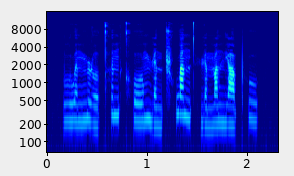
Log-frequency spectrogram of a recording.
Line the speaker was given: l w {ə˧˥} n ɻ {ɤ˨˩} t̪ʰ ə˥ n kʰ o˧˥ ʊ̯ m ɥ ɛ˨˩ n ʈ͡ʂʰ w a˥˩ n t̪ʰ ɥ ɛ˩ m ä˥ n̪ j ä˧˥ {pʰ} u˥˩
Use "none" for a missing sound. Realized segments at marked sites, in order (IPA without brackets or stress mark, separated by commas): ə˧˥, ɤ˨˩, pʰ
